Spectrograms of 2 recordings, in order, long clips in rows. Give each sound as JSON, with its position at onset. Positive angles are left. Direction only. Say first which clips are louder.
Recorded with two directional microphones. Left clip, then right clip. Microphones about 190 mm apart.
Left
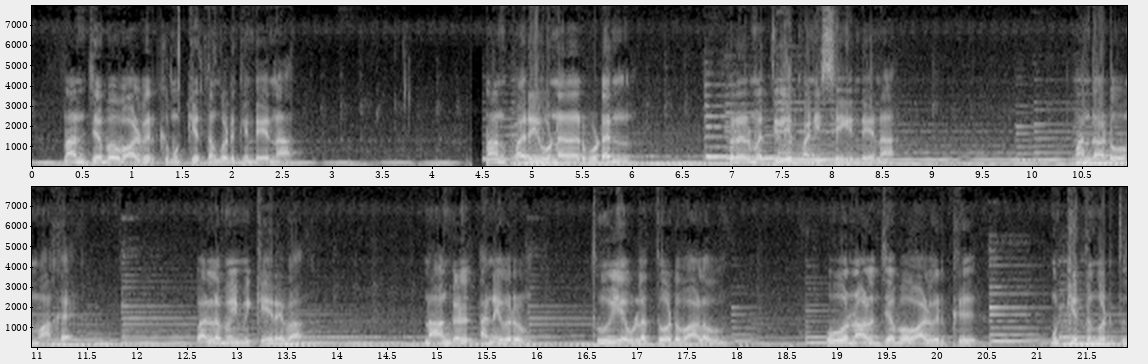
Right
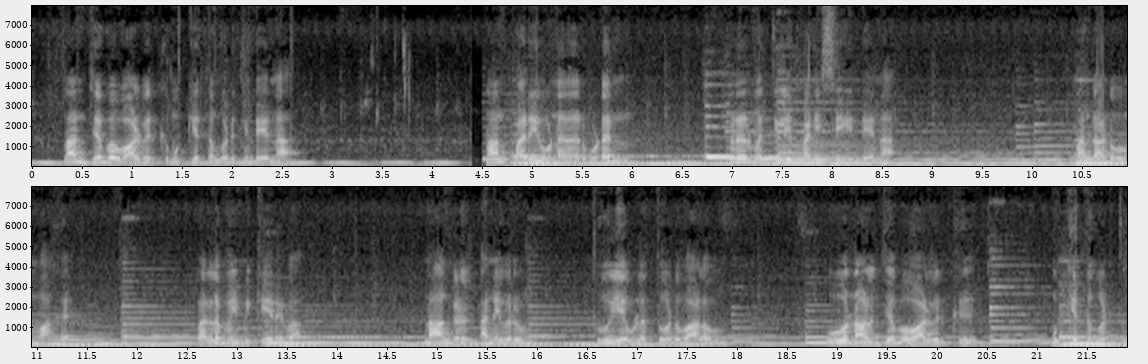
{"t": 0.3, "sound": "speech", "louder": "left 2 dB", "side_deg": 25}
{"t": 4.5, "sound": "speech", "louder": "left 2 dB", "side_deg": 25}
{"t": 6.9, "sound": "speech", "louder": "left 1 dB", "side_deg": 30}
{"t": 10.4, "sound": "speech", "louder": "left 2 dB", "side_deg": 25}
{"t": 11.8, "sound": "music", "louder": "right 1 dB", "side_deg": -5}
{"t": 12.5, "sound": "speech", "louder": "left 4 dB", "side_deg": 25}
{"t": 14.8, "sound": "speech", "louder": "left 2 dB", "side_deg": 25}
{"t": 18.9, "sound": "speech", "louder": "left 2 dB", "side_deg": 30}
